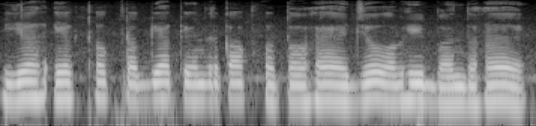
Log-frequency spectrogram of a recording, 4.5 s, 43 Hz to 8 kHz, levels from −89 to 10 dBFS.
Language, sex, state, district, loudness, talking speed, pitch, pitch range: Hindi, male, Jharkhand, Palamu, -14 LUFS, 160 wpm, 125 Hz, 120-130 Hz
